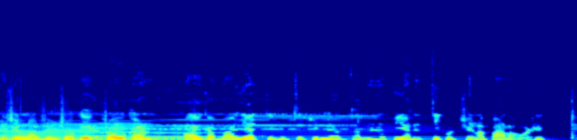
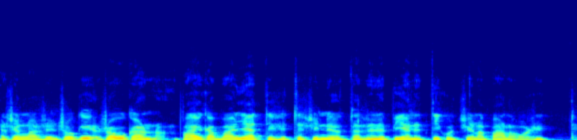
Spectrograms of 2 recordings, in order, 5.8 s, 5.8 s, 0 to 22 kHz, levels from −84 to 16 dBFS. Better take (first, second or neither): second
